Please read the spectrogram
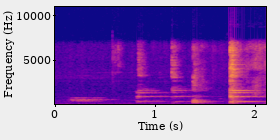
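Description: A metal spoon clinking against a steel cooking pot three times while stirring, each strike ringing with the same metallic tone, the last the loudest.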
